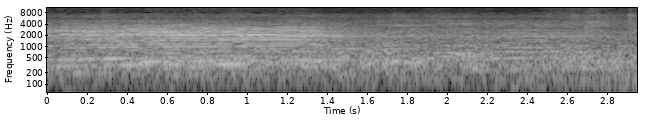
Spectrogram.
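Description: A Simmental cross beef cow moos loudly and close by, one long sustained low bellow that fills the whole moment.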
